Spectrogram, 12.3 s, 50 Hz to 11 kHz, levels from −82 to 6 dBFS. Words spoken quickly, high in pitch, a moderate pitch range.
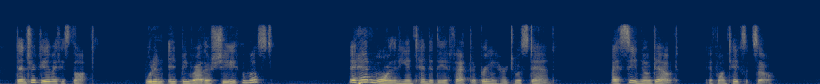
No: average, 170 wpm; high, 200 Hz; average, 4.2 semitones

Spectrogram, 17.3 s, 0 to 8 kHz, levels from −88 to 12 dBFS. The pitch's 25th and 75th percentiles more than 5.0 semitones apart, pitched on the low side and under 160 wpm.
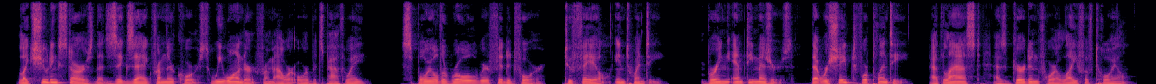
Yes: wide, 5.4 semitones; low, 105 Hz; average, 145 wpm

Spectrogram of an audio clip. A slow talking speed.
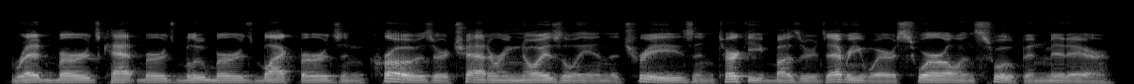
Yes: slow, 115 wpm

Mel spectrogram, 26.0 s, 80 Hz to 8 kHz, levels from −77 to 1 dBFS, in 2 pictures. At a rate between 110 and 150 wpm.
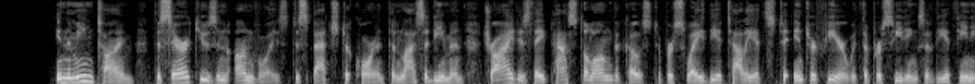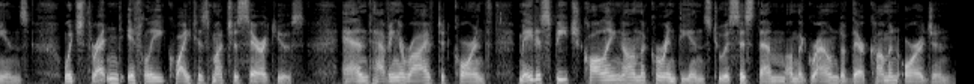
Yes: average, 140 wpm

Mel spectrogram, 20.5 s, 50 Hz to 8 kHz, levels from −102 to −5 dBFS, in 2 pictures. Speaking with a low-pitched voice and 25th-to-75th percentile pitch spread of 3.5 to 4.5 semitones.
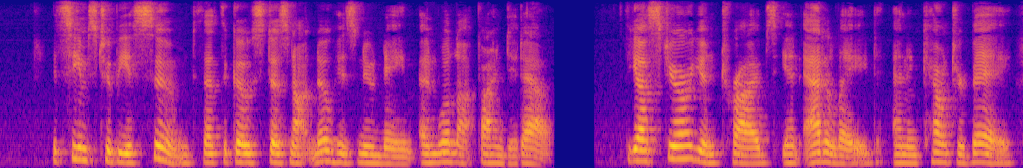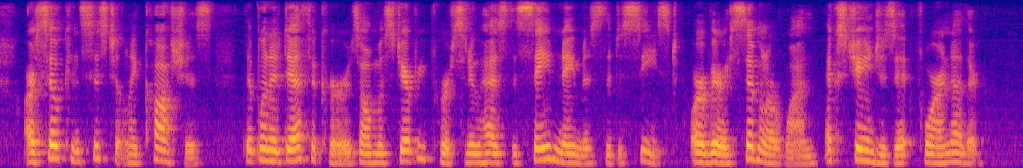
No: medium, 155 Hz; average, 3.8 semitones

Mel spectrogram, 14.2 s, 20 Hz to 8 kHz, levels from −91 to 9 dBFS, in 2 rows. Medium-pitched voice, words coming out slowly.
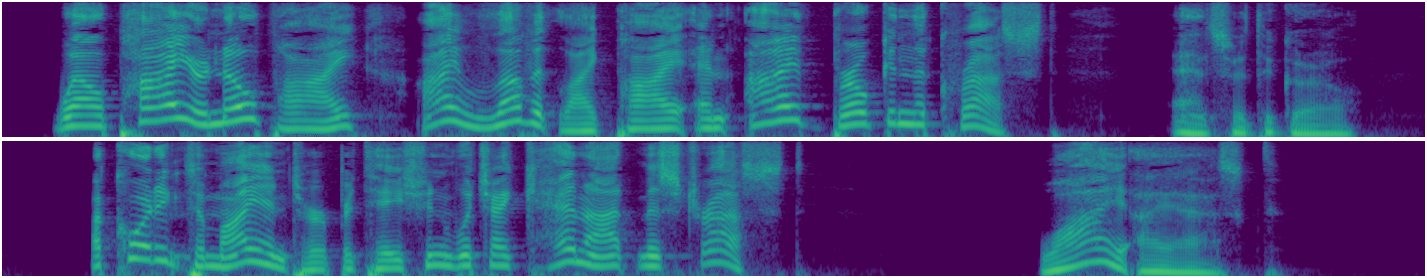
Yes: medium, 175 Hz; slow, 120 wpm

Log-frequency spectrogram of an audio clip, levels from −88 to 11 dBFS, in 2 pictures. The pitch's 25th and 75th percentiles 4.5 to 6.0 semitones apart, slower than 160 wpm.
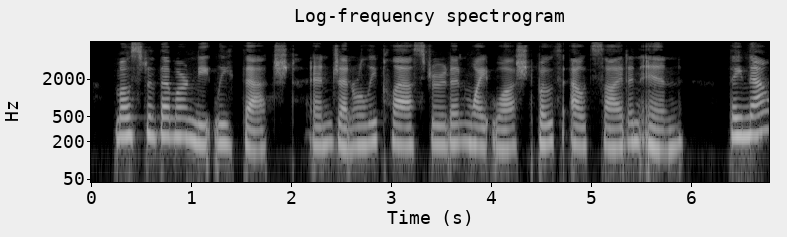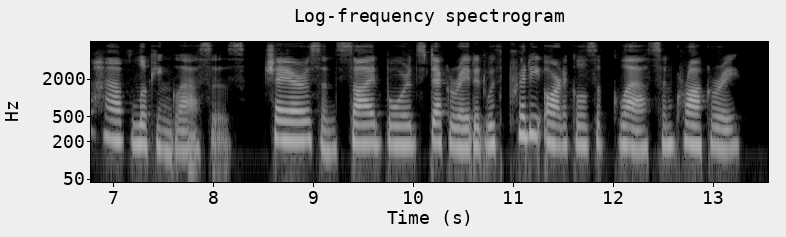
No: average, 3.0 semitones; average, 140 wpm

